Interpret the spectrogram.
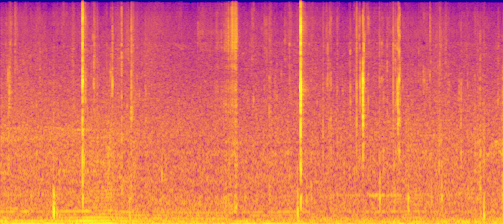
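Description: Close-up chewing and mouth sounds of a person eating grilled tilapia and rice by hand, with a few sharp clicks, the loudest about four and a half seconds in, over a low steady rumble.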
